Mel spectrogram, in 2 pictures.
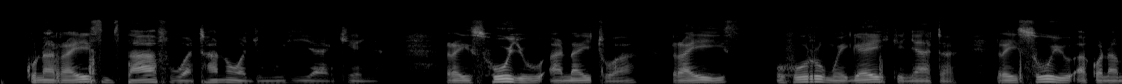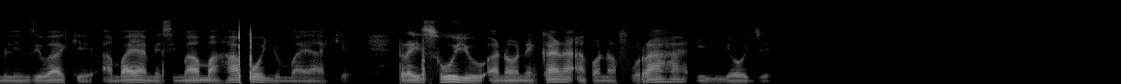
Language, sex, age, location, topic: Swahili, male, 18-24, Nakuru, government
